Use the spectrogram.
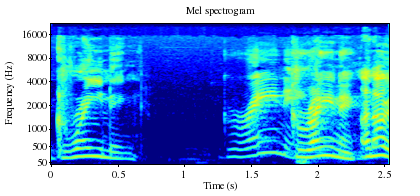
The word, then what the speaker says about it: Groening: and it looks like groaning would be in German. In America, they pronounce it graining.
